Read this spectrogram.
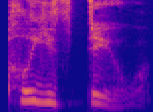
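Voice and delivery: curt, spiteful dismissal; spat. A narrator's reading. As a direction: spit out the polite words. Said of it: "I spat".

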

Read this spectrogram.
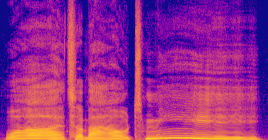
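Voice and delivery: very slow, high ghostly wail; disembodied ghostly voice. A narrator's reading. Unseen voice behind the undertaker's shoulder, ghostly wail. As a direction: wail it out like a spook, drawn long. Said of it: "a disembodied voice echoed softly".

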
